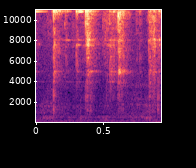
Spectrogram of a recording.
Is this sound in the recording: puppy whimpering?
yes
